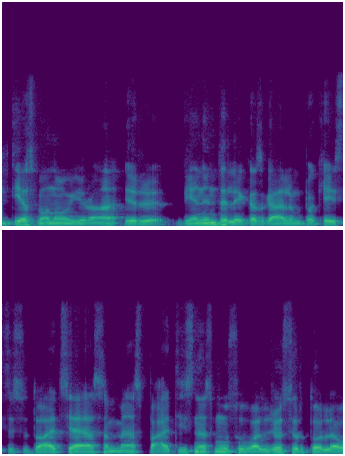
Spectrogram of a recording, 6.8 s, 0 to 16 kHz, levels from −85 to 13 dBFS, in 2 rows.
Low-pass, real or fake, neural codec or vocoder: 10.8 kHz; fake; codec, 24 kHz, 3.1 kbps, DualCodec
